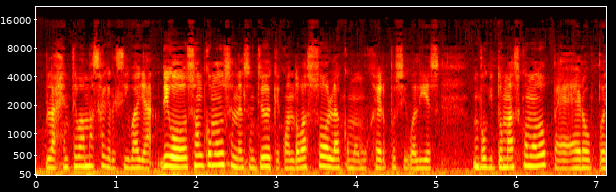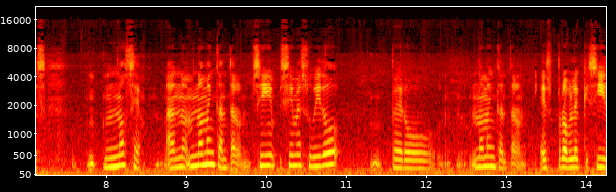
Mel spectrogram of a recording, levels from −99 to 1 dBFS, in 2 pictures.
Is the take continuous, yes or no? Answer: no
